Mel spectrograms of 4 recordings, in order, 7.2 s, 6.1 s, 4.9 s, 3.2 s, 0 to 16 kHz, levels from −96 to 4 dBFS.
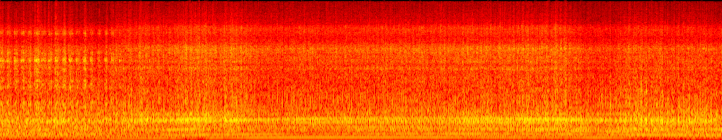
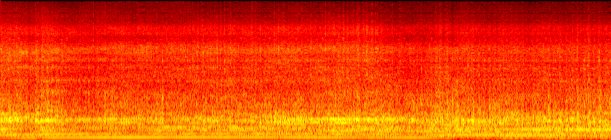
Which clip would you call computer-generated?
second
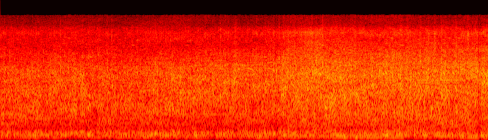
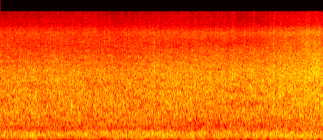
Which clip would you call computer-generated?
first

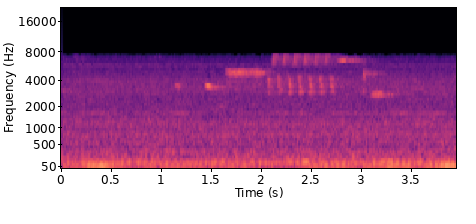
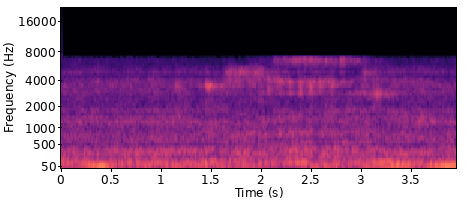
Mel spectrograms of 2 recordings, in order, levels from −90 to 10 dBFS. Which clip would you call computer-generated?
second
